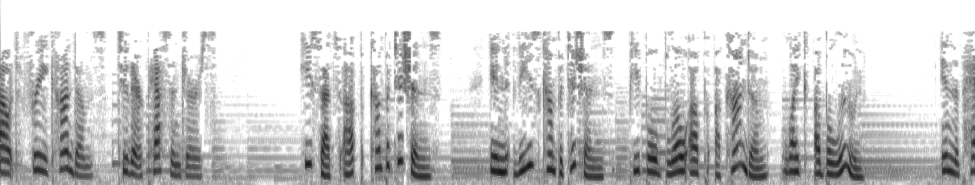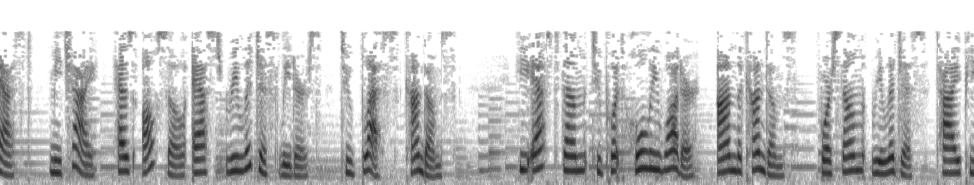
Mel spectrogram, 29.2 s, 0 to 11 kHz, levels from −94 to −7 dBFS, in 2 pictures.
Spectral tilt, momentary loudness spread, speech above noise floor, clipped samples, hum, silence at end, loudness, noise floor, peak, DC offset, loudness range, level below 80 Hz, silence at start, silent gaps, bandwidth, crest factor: -6.5 dB/octave; 12 LU; 30 dB; under 0.1%; none; 0 s; -25 LUFS; -55 dBFS; -8 dBFS; under 0.1%; 5 LU; -60 dBFS; 0 s; none; 6.4 kHz; 16 dB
